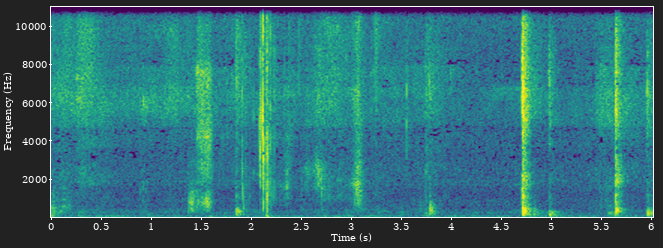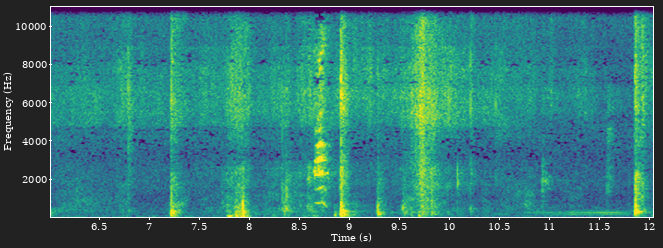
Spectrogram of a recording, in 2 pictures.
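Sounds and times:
kittens wrestling knocks and rustling: 5.7s - 11.0s.

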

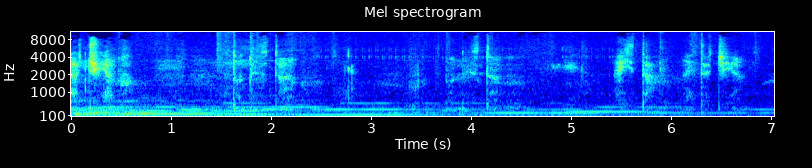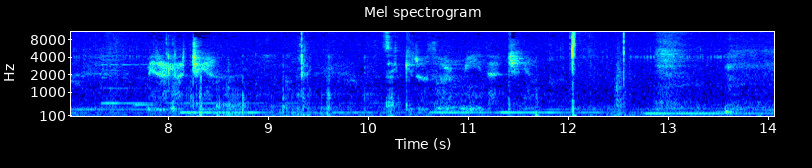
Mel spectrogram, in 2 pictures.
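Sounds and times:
person whispering: 0.0s - 0.7s, 1.5s - 3.0s, 3.7s - 6.8s, 10.1s - 11.7s
faint music with held notes: 0.0s - 14.0s.

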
